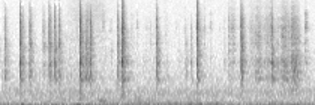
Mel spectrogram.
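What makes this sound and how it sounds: Long nails tap and scratch the painted metal robe of a cat figurine held close, giving a run of quick, bright clicks with short scraping strokes in between. Each tap is sharp and dies away almost at once over a faint low hum.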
